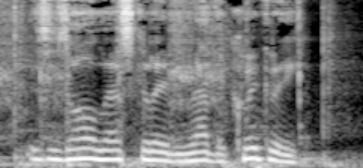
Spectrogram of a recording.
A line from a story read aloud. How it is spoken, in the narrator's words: the rabbi says to himself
